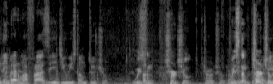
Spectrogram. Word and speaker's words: Winston Churchill: E lembrar uma frase de Winston Churchill.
